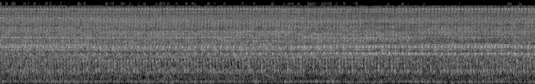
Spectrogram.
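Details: 2008 VW Passat 2.0 TSI idling with a fast, light ticking about four per second that started a few days ago; the owner rules out the tensioner, water pump and the new oil pump, and the source is still unknown.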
